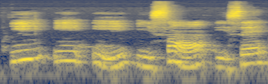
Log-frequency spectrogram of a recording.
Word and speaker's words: ils sont: Meaning the first three persons, the S and T are silent. Here the ONS, the Z, the ENT are silent.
